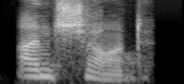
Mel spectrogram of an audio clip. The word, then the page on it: unshod: Indian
